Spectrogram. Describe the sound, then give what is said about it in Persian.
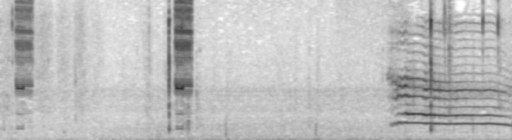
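A cat meows once, a drawn-out, clear, high-pitched cry near the end, over a low background hum with a few brief clicks beforehand. “برو گم شو گربه یه لعنتی.”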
